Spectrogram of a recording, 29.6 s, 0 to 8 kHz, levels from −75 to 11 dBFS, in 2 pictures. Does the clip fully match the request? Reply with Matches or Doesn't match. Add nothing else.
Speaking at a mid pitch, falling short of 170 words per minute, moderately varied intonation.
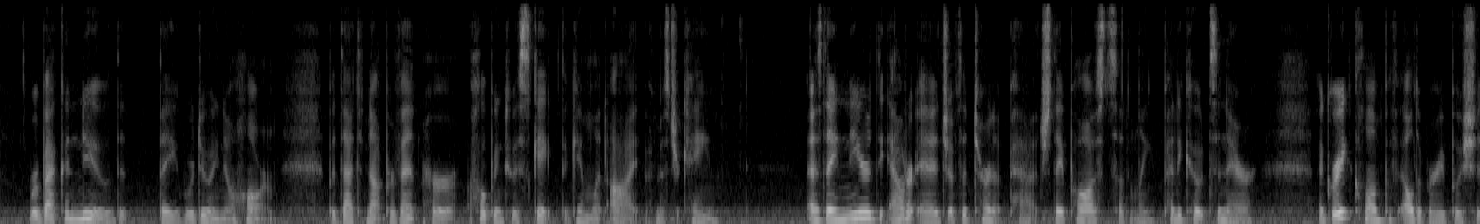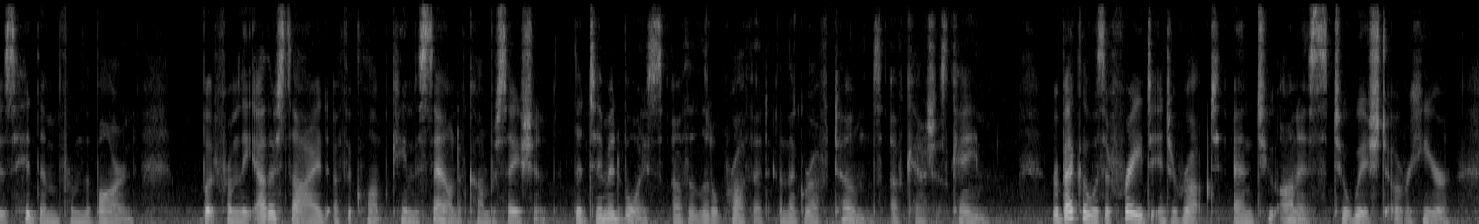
Doesn't match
